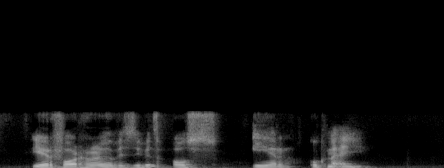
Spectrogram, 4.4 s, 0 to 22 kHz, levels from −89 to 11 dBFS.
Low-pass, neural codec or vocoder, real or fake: 7.2 kHz; codec, 16 kHz, 1.1 kbps, Voila-Tokenizer; fake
